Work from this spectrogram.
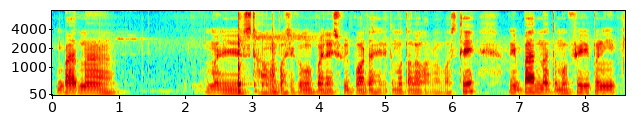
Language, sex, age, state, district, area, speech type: Nepali, male, 30-45, West Bengal, Darjeeling, rural, spontaneous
